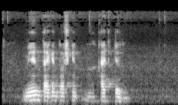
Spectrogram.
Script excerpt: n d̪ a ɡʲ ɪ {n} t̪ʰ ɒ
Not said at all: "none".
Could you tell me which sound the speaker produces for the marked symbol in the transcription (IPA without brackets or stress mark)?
n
